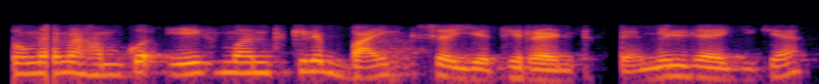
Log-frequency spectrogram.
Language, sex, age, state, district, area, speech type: Hindi, male, 18-30, Madhya Pradesh, Betul, urban, conversation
